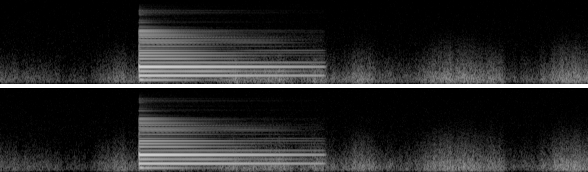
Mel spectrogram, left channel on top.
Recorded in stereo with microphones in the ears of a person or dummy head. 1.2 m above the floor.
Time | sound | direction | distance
1.4 | a guitar | 10° left (ahead or behind) | ?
